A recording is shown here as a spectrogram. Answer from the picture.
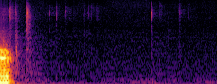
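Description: Near silence, with a few faint, scattered clicks from working at a computer as code is edited.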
